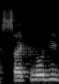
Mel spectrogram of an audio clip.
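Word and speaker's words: psychology: साइकोलॉजी बोलते हो P silent रहता है।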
